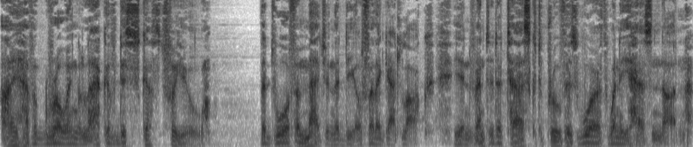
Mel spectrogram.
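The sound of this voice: Using a put-on character voice with vocal fry, the speaker goes at a fairly slow pace with lively intonation. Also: man, extremely low pitch for a man.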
